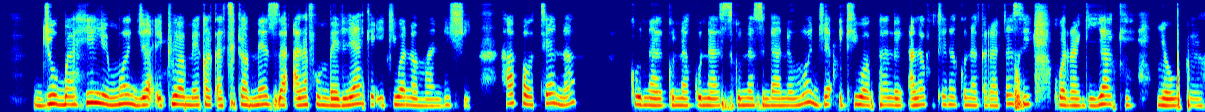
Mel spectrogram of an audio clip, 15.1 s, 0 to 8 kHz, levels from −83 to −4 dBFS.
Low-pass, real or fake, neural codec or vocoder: 7.2 kHz; fake; codec, 44.1 kHz, 2.6 kbps, SNAC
